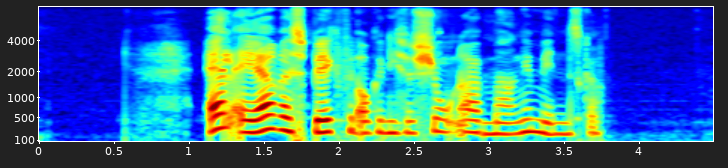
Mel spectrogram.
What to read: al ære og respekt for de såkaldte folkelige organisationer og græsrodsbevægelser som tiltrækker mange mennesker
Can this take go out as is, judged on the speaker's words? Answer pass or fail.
fail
